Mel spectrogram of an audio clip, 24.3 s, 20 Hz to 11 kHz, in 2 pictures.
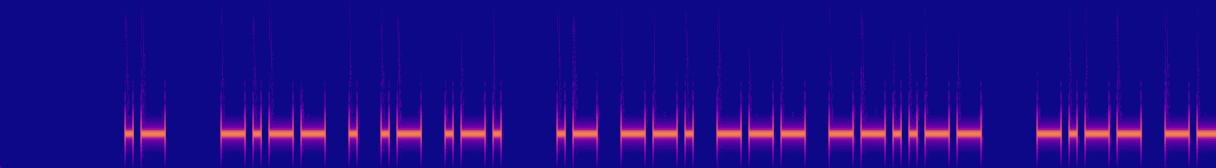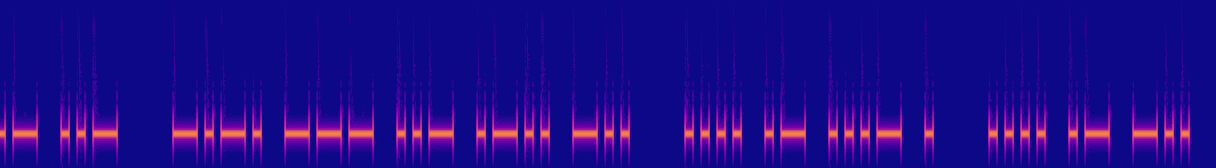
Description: Morse code, heard as a keyed tone, about 16 wpm, 700 Hz. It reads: A YEAR AGO, YOU COULD HAVE HAD
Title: Sentences from Top 1000 Words - Review Part 3 - 15wpm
